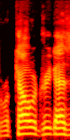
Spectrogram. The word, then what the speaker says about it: Raquel Rodriguez: as big look some might say taller uh Raquel Rodriguez is out here for Revenge am I saying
